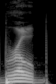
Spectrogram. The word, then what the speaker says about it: Brough: And it's called Bro Brothers. But it is spelled B-R-O-U-G-H, Brothers, Bro Brothers. I went to their website and checked them out and everything. And their last name is Yarbrough. So it's Bro Brothers.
